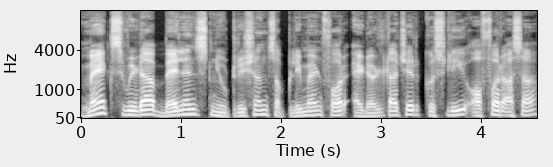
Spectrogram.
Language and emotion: Goan Konkani, neutral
